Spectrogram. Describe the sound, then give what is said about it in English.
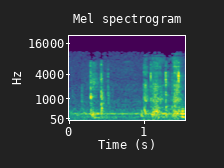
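Quick bursts of typing on a computer keyboard, two short flurries of crisp clicks separated by a brief pause, fairly quiet over a steady low hum, with no voices. “What are you doing? Crimes. Drugs. Typing.”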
